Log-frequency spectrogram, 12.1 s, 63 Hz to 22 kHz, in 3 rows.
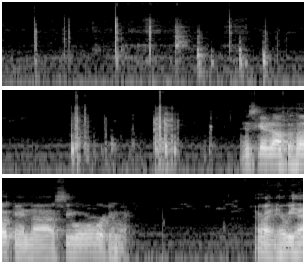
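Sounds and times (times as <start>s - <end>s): footsteps clicking and knocking: 0.0s - 4.0s, 4.9s - 6.9s.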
